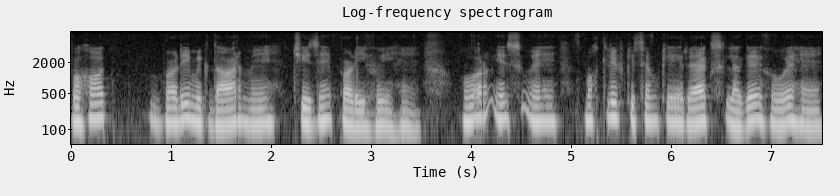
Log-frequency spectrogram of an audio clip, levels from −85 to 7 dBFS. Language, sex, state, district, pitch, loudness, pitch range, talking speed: Hindi, male, Delhi, New Delhi, 140 Hz, -18 LUFS, 125-150 Hz, 145 wpm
